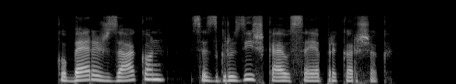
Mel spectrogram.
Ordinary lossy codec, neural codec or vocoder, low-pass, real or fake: none; vocoder, 22.05 kHz, 80 mel bands, Vocos; 9.9 kHz; fake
